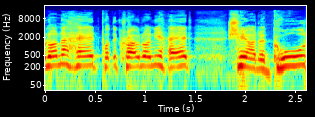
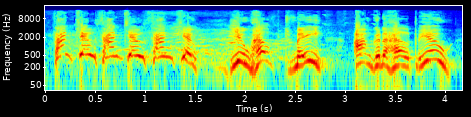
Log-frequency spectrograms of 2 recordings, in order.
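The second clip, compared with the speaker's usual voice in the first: tiny fairy voice; 7 semitones higher than usual. Acted. The fairy queen thanks Stan, very high and small. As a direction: sound tiny and grateful. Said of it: "She said".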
